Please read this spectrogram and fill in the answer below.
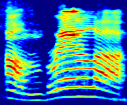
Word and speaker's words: umbrella: Beda dengan umbrella. Ini sama-sama huruf U. U-nya bunyinya A berarti pakai N.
